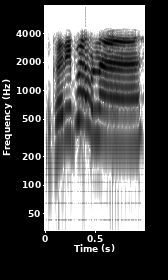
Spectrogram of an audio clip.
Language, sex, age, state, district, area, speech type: Marathi, female, 45-60, Maharashtra, Washim, rural, conversation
